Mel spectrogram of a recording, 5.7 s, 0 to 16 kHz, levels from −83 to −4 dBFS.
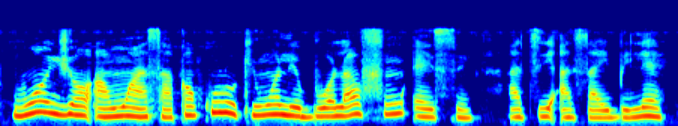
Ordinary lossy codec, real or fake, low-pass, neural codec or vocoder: none; real; 7.2 kHz; none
